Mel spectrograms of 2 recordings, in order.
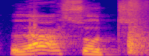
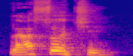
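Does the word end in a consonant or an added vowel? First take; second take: consonant; added vowel. First: The word ends in a bare final consonant. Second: The word ends with an added vowel sound. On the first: "esse tz no final não existe no português" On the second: "Ele tem que fazer esse i"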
